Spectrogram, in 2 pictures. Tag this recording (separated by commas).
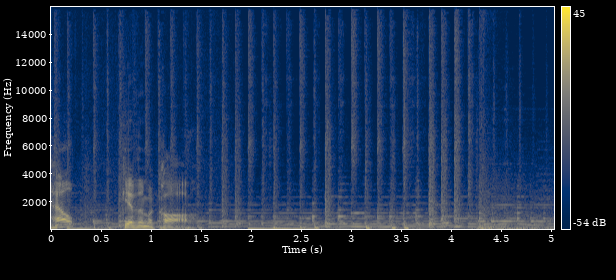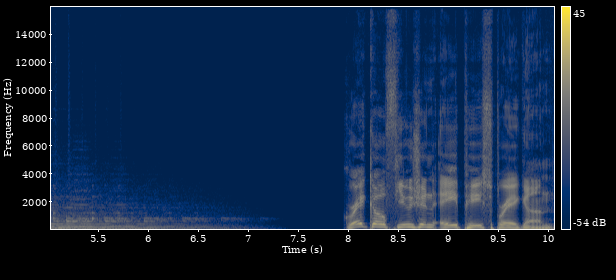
Music, Speech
